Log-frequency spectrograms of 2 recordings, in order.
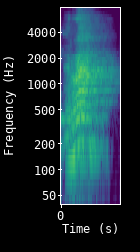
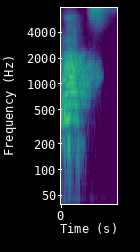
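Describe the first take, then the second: First: The final T sound is silent. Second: The final T sound is pronounced. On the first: The speaker calls it right. "you say rat. The T will not sound" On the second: The speaker calls it wrong. "You don't say rats"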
